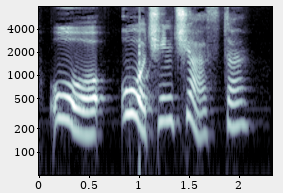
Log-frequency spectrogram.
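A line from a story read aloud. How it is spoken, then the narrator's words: Ardent exclamation. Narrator (Russian): с жаром воскликнула первая дама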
